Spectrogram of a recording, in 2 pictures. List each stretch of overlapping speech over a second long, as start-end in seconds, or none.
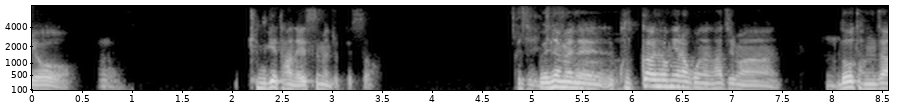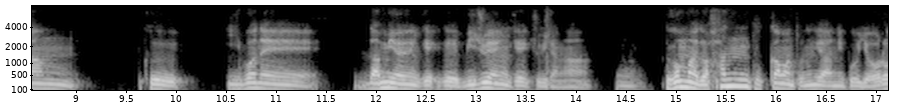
5.1-6.8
